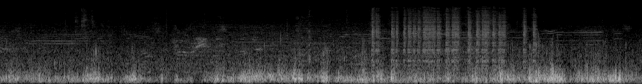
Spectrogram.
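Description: Indistinct voices over outdoor background noise, with a burst of hiss from about four to five and a half seconds in.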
